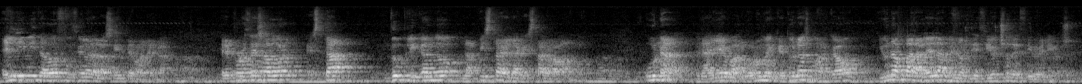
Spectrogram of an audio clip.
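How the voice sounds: A man talks fast with lively intonation and a fairly high pitch. Audible room echo surrounds his voice.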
